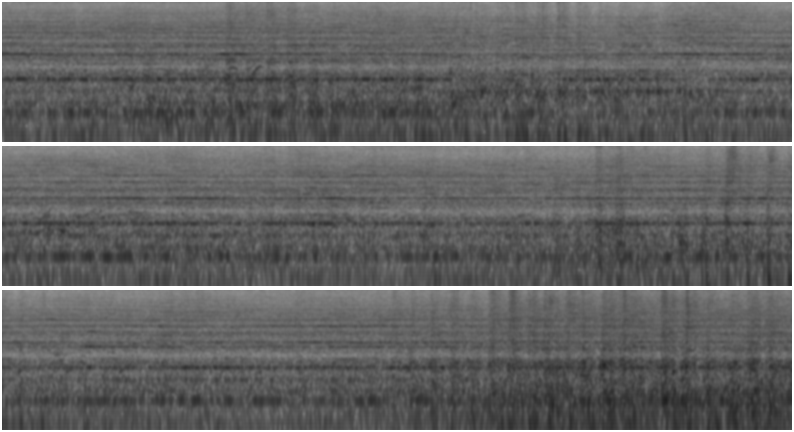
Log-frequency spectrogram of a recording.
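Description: Freight train of open-top hopper cars rolling past: the steady rumble and rattle of steel wheels on the rails, with a few thin steady whining tones running through it. Sharper clacks come in the second half, and it grows a little louder near the end.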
